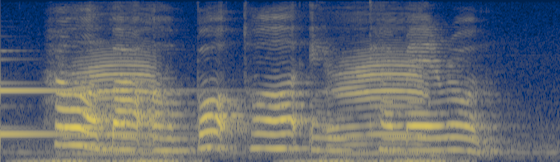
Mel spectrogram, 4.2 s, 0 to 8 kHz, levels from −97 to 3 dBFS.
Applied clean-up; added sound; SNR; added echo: none; Livestock, farm animals, working animals + Bell; 7 dB; none.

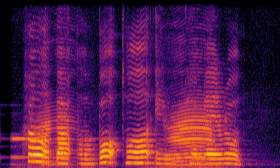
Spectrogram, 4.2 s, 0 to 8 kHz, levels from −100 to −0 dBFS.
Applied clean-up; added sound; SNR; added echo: neural mask model RNNoise.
